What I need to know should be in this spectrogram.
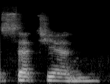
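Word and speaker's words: Saint-Étienne: I'm looking at Wikipedia St Anan French pronunciation seten okay we got that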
